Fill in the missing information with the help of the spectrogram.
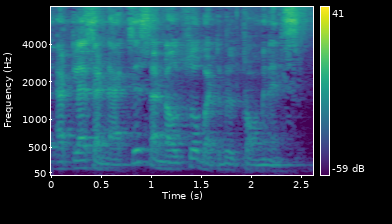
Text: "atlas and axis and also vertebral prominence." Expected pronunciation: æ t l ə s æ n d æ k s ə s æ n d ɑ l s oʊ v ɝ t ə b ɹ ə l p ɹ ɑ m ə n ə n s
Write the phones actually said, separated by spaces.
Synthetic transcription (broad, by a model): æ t l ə s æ n d æ k s ə s æ n d ɑ l s oʊ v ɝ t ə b ə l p ɹ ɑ m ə n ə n s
